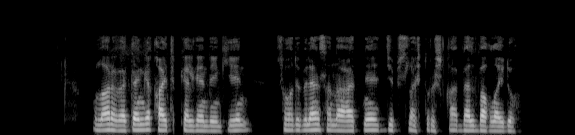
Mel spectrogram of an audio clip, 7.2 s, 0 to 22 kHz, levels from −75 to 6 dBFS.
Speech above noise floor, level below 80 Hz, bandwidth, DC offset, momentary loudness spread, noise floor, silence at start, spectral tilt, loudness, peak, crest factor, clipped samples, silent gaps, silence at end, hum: 41 dB; -68 dBFS; 7.8 kHz; under 0.1%; 12 LU; -61 dBFS; 1.2 s; -6.5 dB/octave; -21 LUFS; -4 dBFS; 18 dB; under 0.1%; none; 0.75 s; none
